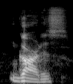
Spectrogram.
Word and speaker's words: Gardis: How you say her name? Gardis. Yeah, you got it.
